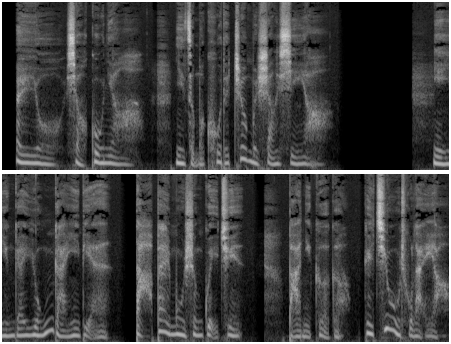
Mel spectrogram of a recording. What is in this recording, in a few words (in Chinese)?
角色扮演, 老奶奶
